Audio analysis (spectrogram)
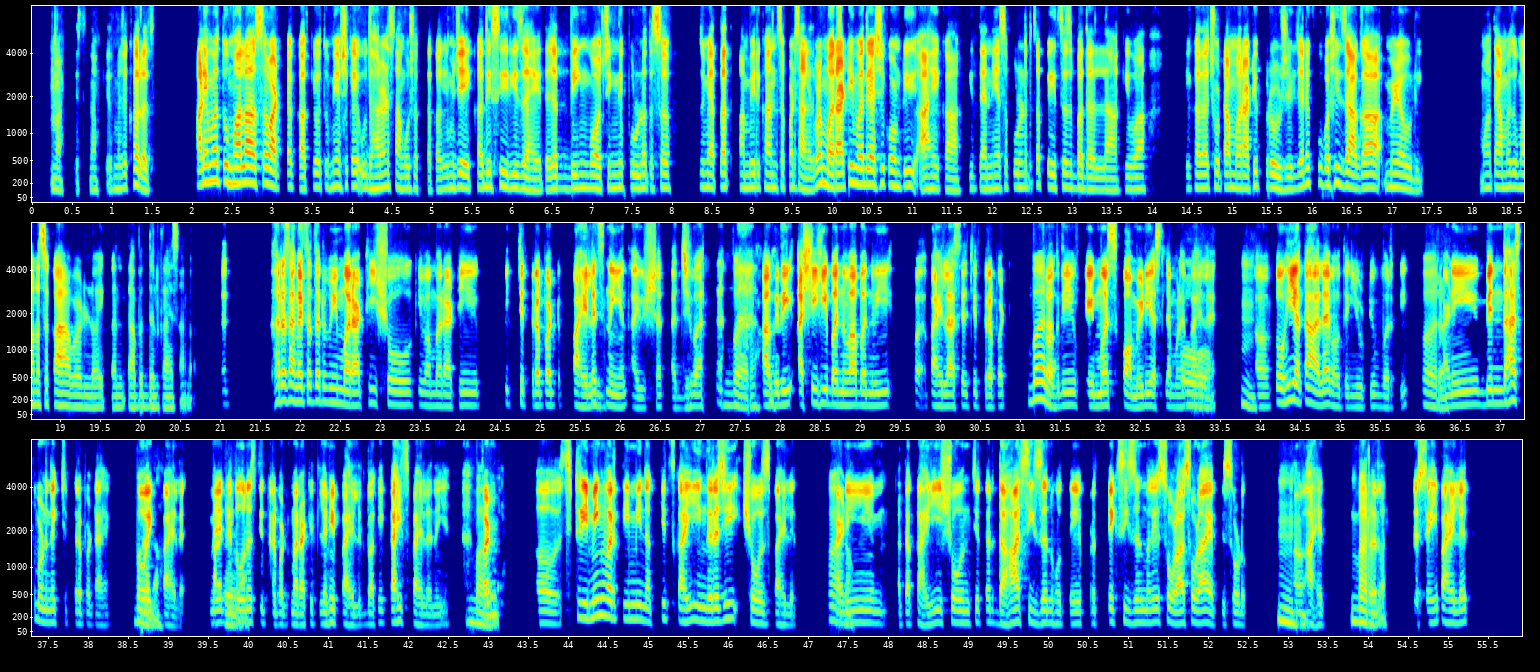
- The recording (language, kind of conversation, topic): Marathi, podcast, स्ट्रीमिंगमुळे कथा सांगण्याची पद्धत कशी बदलली आहे?
- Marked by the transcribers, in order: other background noise; in English: "बिंज वॉचिंगने"; tapping; unintelligible speech; in English: "शो"; laughing while speaking: "अजिबात"; chuckle; in English: "फेमस"; in English: "शोज"; in English: "शोंचे"; in English: "एपिसोड"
